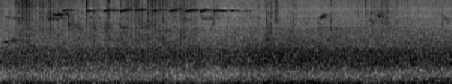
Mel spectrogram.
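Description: A small songbird calling: a thin, very high run of about a dozen quick notes in the first half, over a steady outdoor hiss and low rumble.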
